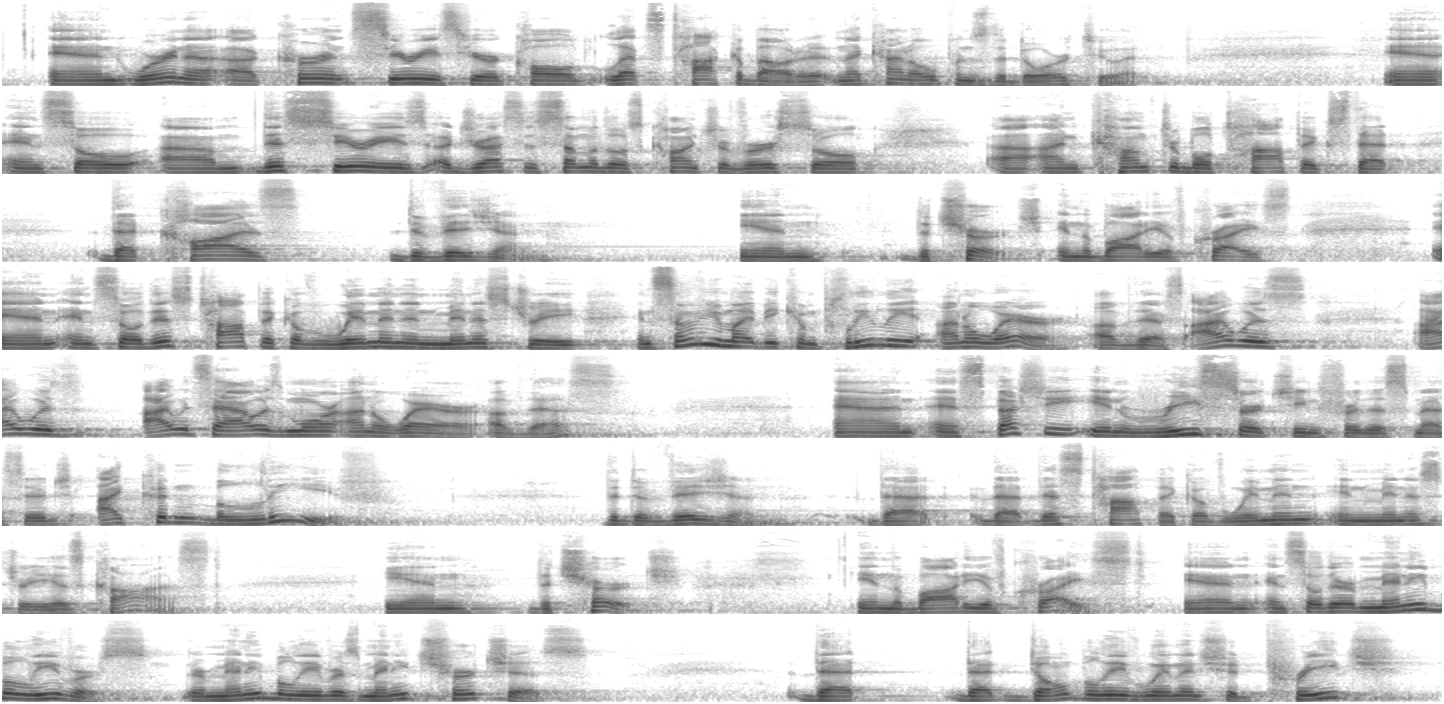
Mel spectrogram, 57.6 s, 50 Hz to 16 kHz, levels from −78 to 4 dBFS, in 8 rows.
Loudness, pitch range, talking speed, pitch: -27 LUFS, 115-145 Hz, 135 wpm, 125 Hz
